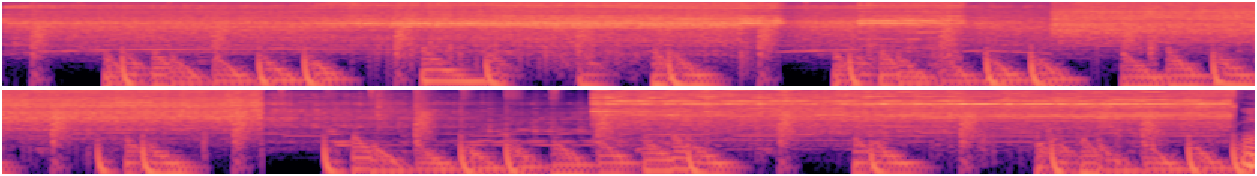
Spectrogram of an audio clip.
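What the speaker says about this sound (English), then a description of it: "And a little bit of cleanup with a wire wheel." A power-driven wire wheel cleans up the frame of a small kids' bike being built into a freak bike, with a motor whine spinning up and repeated short gritty scrubbing bursts, close and loud, with brief pauses between passes.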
